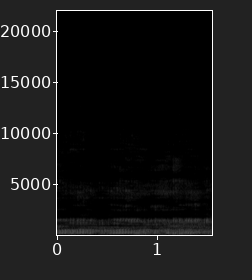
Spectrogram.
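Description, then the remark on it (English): A motorcycle engine roars steadily outside as a rider passes, revving hard, a loud, throaty rumble that holds without a break for the whole stretch, with no one talking over it. “Some fucking guy riding a motorcycle outside, bro.”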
